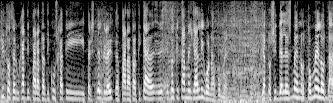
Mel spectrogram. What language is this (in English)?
Greek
